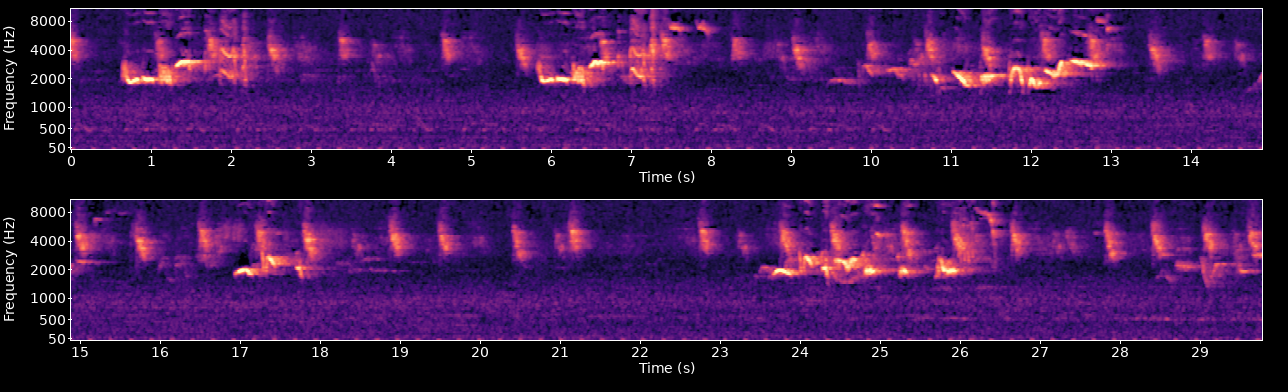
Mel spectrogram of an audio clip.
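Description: Birds singing: a steady run of short, high chirps, with louder warbling phrases every few seconds.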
